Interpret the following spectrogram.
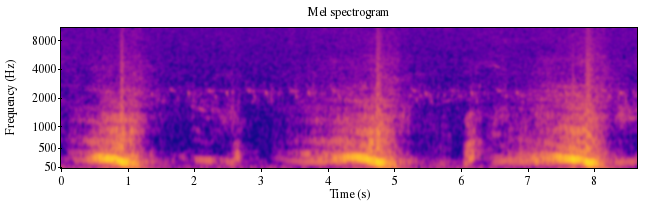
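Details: A Southern African lion roars with three deep, moaning grunts, each sliding down in pitch, about every three seconds, with soft breaths between them.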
